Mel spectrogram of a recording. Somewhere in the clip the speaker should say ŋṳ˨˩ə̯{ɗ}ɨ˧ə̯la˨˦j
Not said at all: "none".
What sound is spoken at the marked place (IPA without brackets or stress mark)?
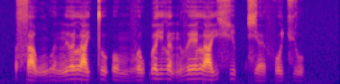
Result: n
